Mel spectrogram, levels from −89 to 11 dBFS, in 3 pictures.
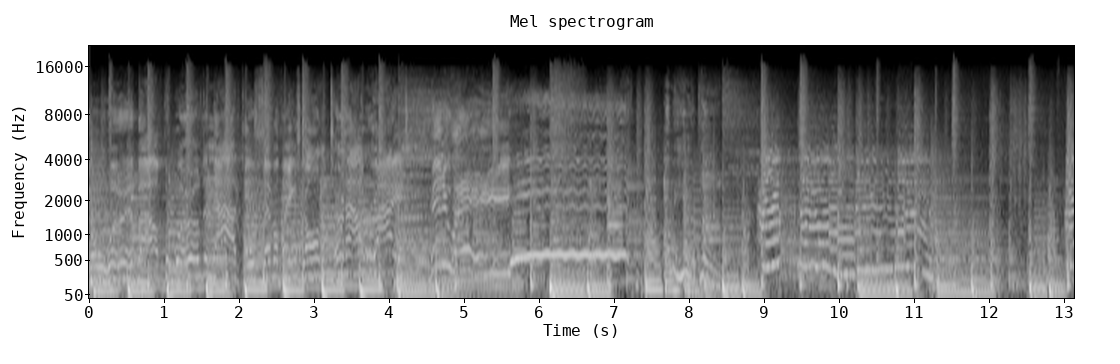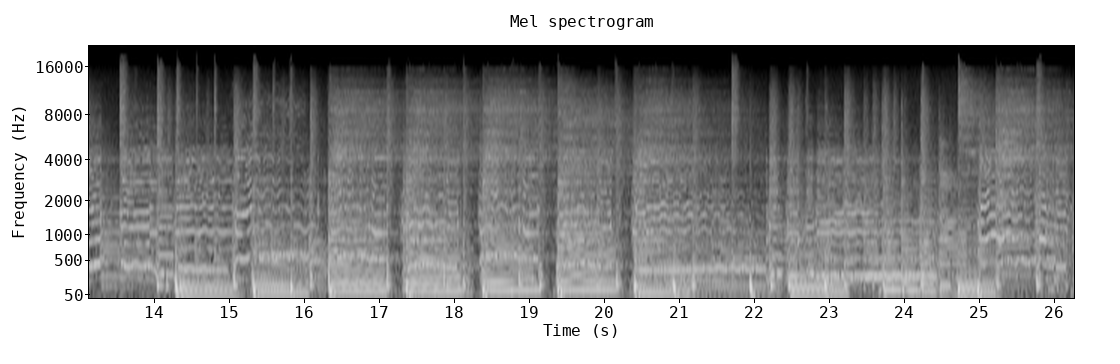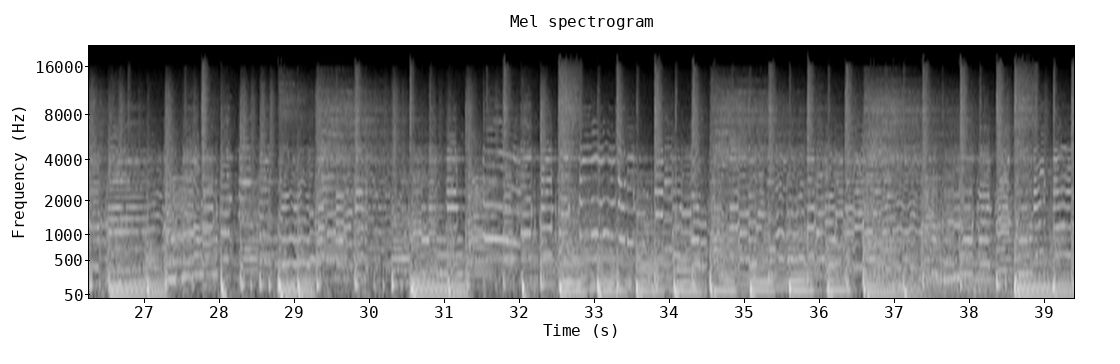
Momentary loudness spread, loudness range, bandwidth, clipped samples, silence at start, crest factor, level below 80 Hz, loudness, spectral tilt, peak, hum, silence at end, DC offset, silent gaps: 5 LU; 3 LU; 17 kHz; under 0.1%; 0 s; 16 dB; -26 dBFS; -18 LUFS; -5 dB/octave; -2 dBFS; none; 0 s; under 0.1%; none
